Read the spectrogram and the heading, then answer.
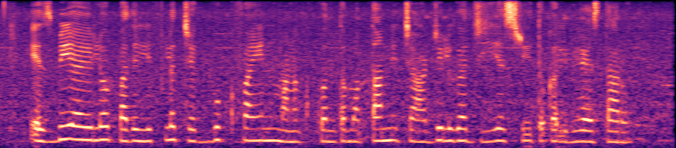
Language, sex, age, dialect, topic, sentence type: Telugu, female, 18-24, Central/Coastal, banking, statement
